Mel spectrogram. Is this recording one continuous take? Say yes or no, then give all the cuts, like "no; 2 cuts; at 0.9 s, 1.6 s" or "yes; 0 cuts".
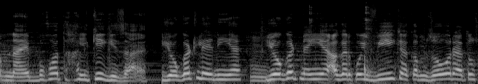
no; 1 cut; at 1.6 s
